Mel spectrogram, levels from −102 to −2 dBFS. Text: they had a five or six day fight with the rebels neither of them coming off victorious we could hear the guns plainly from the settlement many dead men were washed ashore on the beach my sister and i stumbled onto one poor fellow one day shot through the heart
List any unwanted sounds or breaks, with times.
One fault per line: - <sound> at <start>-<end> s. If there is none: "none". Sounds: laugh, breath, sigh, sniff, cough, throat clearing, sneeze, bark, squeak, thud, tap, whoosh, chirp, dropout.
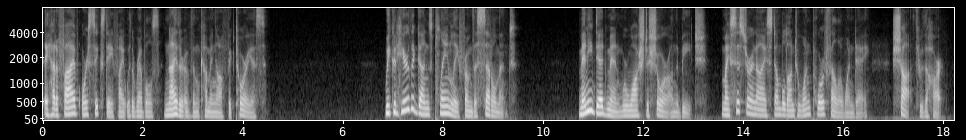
none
